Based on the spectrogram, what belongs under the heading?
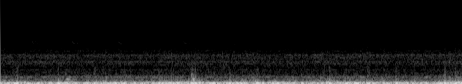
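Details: Steady low rumbling wind noise with a faint hum throughout, and no animal voices.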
